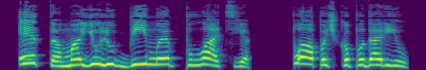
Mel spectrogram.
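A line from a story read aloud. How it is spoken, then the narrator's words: Shrieking. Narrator (Russian): Кикимора в ответ только визжала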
